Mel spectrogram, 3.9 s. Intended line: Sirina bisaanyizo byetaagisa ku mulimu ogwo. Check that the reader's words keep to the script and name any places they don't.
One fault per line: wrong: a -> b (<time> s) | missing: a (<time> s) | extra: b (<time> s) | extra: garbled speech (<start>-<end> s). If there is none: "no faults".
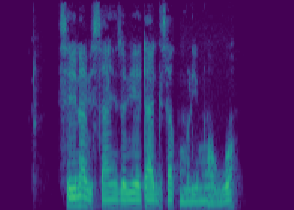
no faults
